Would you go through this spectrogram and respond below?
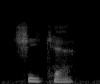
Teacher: usually other dialects would say daji ke, but Nipissing uses a CH sound in place of DAZH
